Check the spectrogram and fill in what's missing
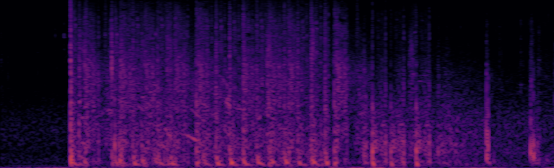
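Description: Gunfire in Escape From Tarkov on the Customs map: a sudden loud burst of rapid automatic shots, then scattered single cracks and a final distant report, with no talk over it.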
